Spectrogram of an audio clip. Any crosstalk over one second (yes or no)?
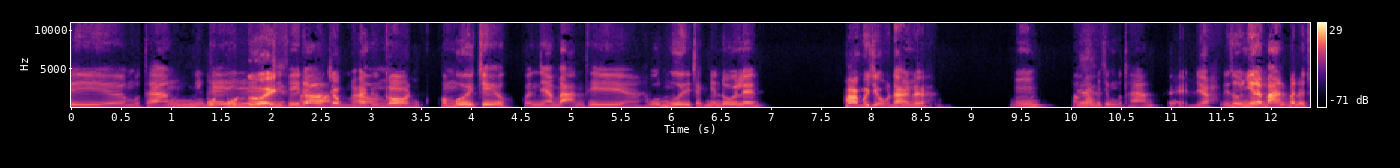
yes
